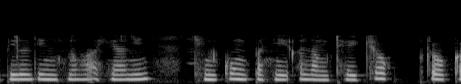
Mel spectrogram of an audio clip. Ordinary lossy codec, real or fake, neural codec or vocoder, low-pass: AAC, 16 kbps; real; none; 7.2 kHz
